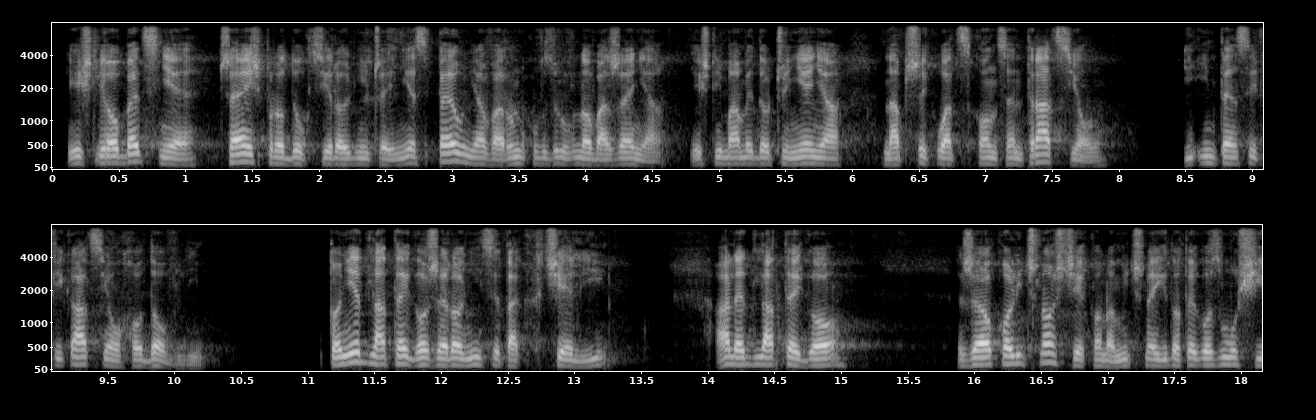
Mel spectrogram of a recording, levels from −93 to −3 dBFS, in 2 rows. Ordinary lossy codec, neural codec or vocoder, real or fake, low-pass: none; codec, 16 kHz, 16 kbps, FunCodec, trained on Chinese and English, 50 frames a second; fake; 7.2 kHz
